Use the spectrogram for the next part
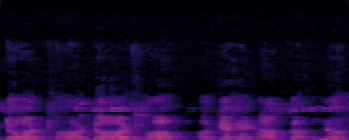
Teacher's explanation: इसका उच्चारण होता है मूर्धा से और इसको हम लोग बोलते हैं मूर्धन्य वर्ण।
